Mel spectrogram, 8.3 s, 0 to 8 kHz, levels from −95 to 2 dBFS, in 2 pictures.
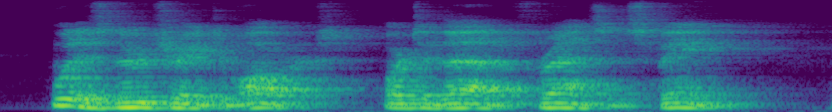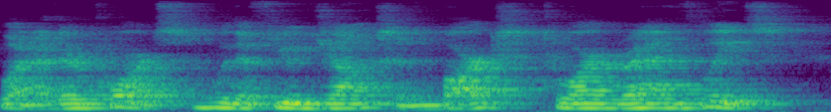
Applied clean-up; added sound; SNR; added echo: none; none; none; reverberation time 1.0 s.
